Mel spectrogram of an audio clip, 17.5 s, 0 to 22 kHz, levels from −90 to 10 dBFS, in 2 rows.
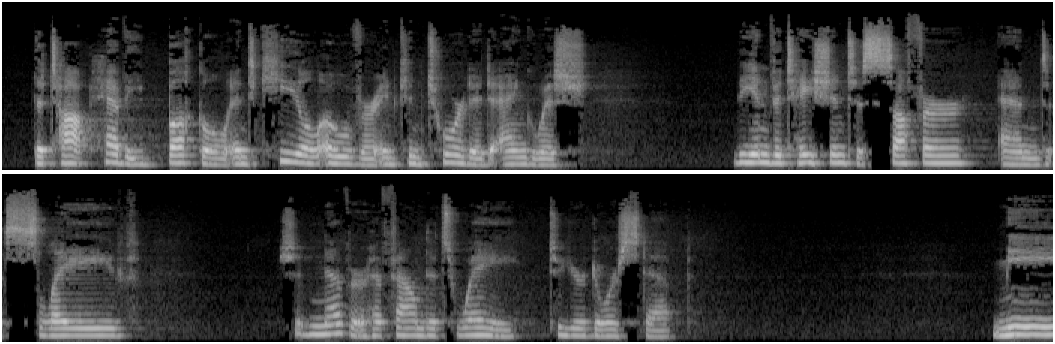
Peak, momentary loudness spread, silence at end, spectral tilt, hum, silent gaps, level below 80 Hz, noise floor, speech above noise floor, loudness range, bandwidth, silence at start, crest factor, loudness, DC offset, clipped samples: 0 dBFS; 12 LU; 0 s; -4.5 dB/octave; none; none; -68 dBFS; -67 dBFS; 46 dB; 9 LU; 15.5 kHz; 0.25 s; 22 dB; -21 LUFS; under 0.1%; under 0.1%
